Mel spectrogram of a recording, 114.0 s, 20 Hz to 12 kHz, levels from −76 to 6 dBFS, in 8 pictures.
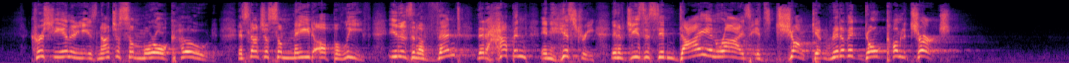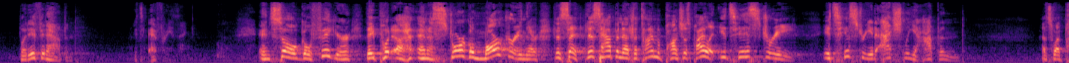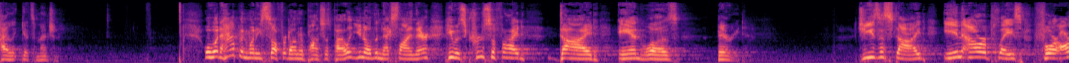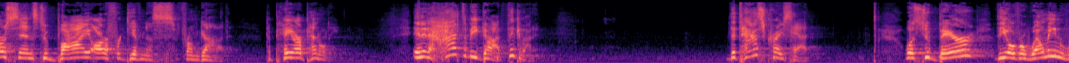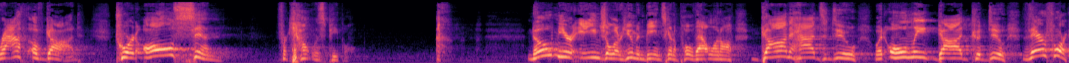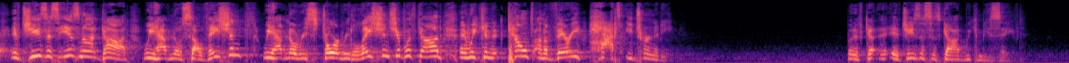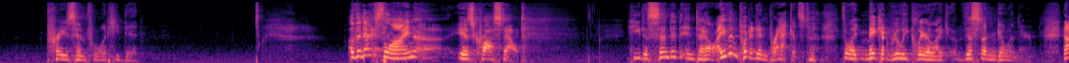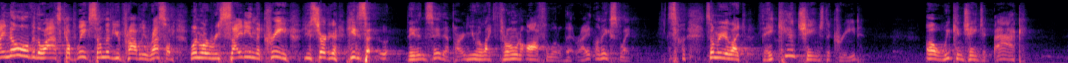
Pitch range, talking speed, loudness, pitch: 185-255 Hz, 155 wpm, -13 LUFS, 220 Hz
